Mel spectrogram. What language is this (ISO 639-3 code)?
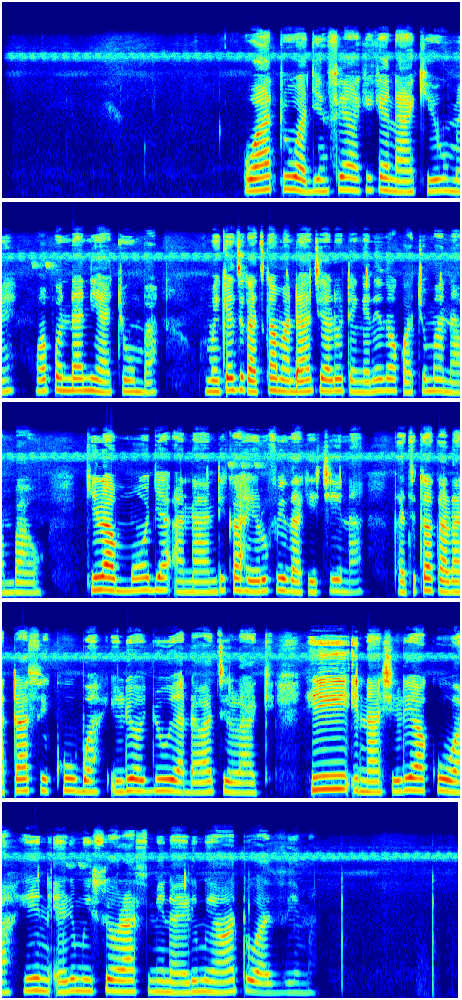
swa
